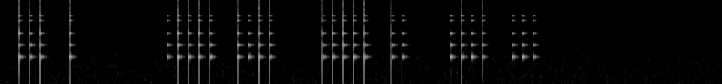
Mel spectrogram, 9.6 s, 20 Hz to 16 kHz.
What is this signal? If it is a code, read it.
Tap code, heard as taps on glass, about 7 knocks a second. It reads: L YWS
